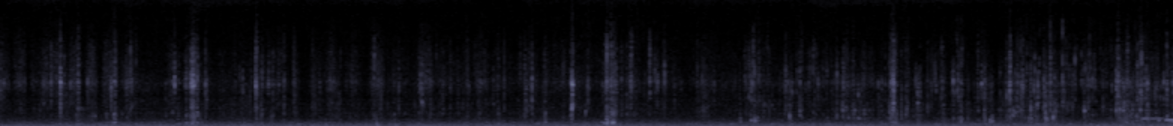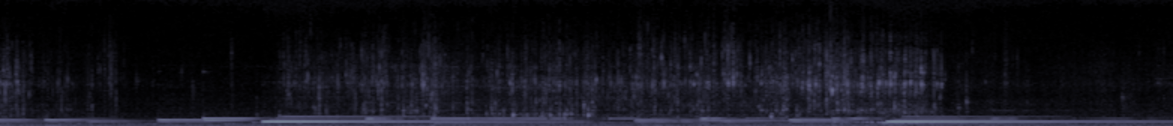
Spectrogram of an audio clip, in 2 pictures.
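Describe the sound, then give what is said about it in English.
Water runs and splashes steadily, with wet squishing and patting as hands are rubbed with soap under the stream, making bubbles; midway, a simple melodic tune starts playing alongside it. “Water and soap and rubbing.”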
